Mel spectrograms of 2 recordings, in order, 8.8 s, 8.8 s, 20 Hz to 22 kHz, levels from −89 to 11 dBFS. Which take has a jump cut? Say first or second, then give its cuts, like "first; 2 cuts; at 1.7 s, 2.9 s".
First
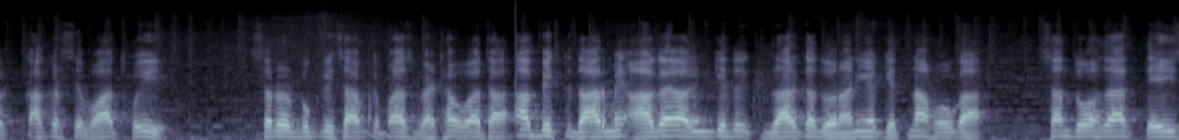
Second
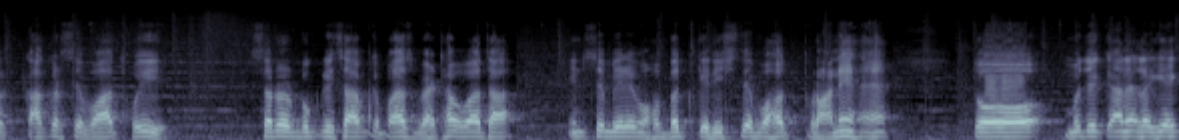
first; 1 cut; at 3.9 s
